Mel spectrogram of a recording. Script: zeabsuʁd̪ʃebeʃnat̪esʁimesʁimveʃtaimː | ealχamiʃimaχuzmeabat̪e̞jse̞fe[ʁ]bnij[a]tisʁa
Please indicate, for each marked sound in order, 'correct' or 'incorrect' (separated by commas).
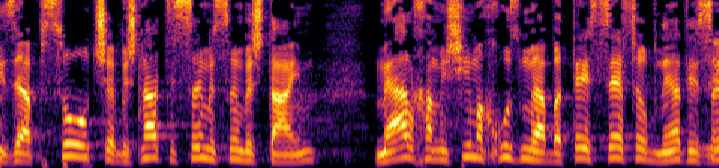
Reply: correct, correct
